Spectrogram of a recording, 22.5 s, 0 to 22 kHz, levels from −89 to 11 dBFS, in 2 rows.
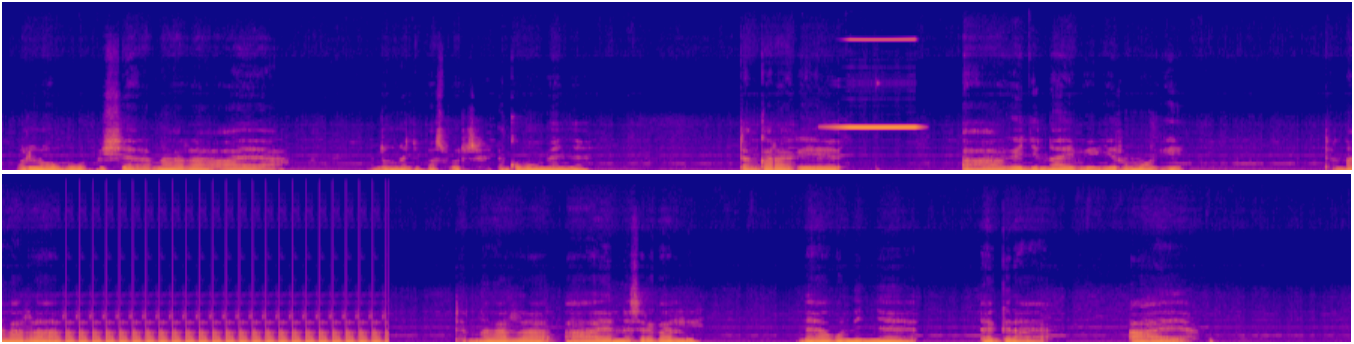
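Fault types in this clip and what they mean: Loudspeaker feedback squeal: the microphone picks up its own loudspeaker and the loop runs away at 5.7 kHz, swelling over about a third of a second to roughly 10 dB above the speech from 6.80 to 7.72 s; a spectrogram shows one bright horizontal line.
Broken-record loop: from 11.78 to 14.47 s the same 111 ms piece of speech plays 24 times back to back, likely from a stalled player or stream resending its last fragment; the waveform shows identical repeating blocks, and the missing speech is gone.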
